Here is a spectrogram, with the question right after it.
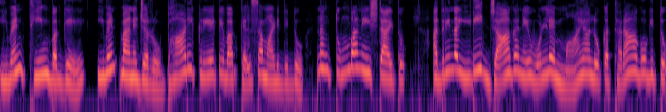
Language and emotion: Kannada, happy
